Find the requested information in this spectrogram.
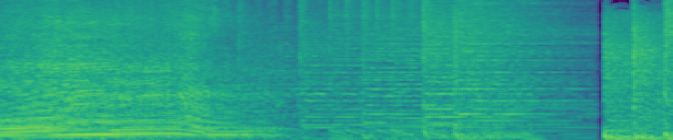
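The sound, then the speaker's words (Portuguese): A car engine roars as it is put into first gear and accelerates, a loud, continuous revving drone with shifting pitch that breaks off for an instant near the end before resuming. “engata a primeira e vambora, acelera!”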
